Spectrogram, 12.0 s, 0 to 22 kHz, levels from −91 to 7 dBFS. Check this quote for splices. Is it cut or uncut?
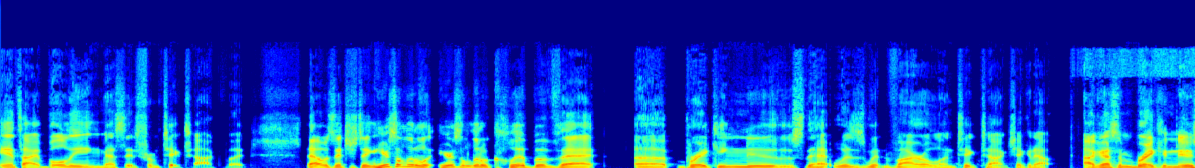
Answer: uncut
